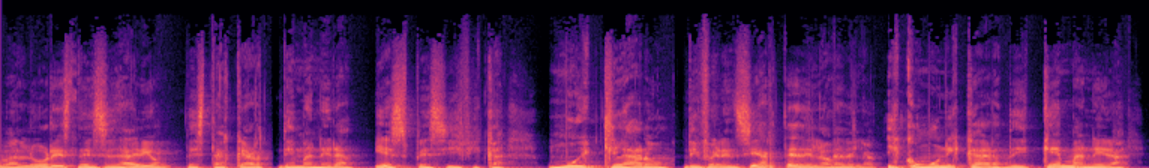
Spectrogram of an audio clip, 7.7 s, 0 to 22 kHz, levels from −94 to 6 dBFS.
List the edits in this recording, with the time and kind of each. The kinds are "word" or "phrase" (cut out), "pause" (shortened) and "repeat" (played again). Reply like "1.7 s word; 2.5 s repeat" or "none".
1.8 s phrase; 2.5 s word; 5.5 s word; 5.9 s word

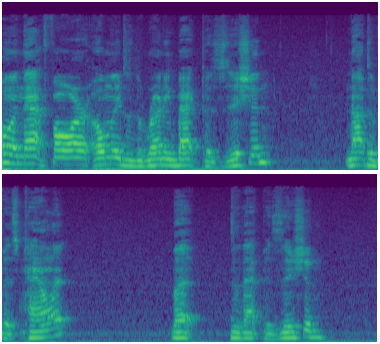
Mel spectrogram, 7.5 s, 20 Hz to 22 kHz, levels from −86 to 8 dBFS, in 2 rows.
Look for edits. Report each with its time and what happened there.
1.2 s word; 3.6 s word; 6.0 s word

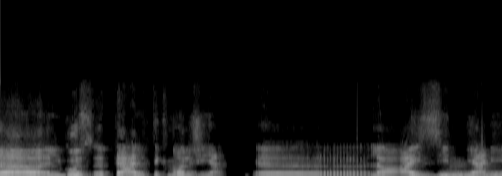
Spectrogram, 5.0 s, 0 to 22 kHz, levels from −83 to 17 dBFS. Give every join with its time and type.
none

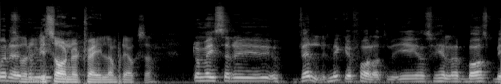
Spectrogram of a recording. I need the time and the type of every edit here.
none

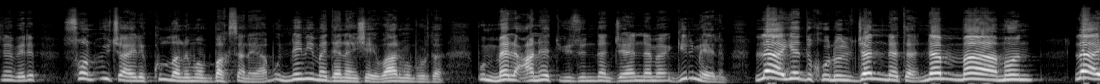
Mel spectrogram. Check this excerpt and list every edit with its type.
none

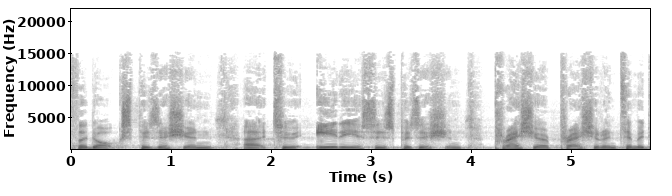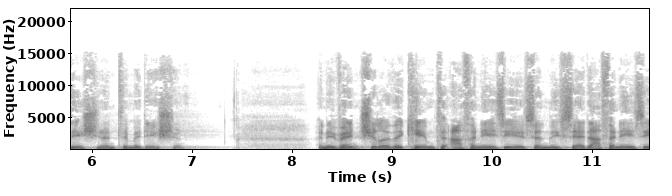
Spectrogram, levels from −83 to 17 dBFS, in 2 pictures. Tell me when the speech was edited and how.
none

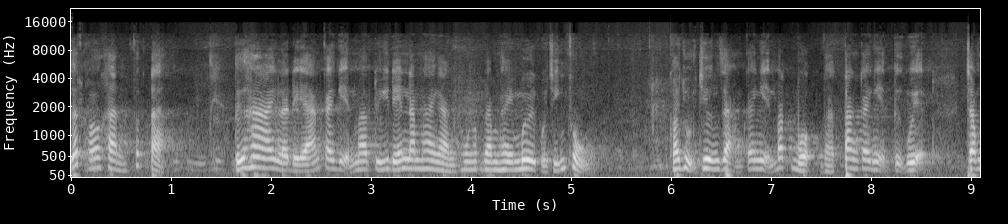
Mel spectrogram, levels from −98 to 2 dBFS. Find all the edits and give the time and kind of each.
none

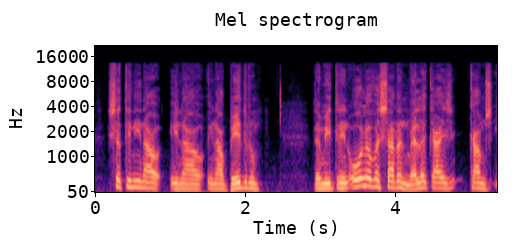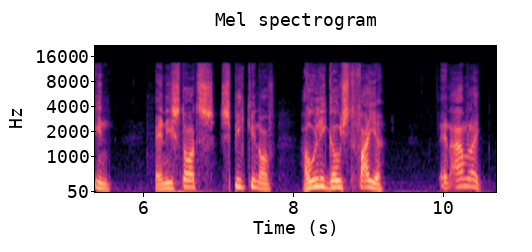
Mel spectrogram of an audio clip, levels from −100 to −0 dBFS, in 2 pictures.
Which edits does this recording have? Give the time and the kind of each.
none

